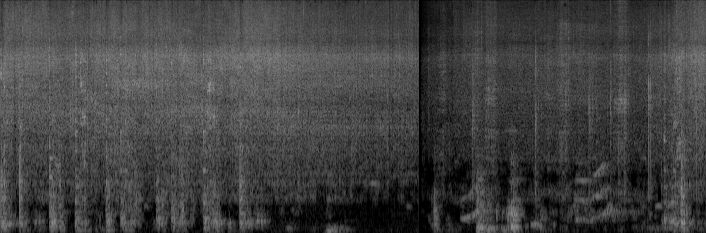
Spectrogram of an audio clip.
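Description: Potato cubes and tomato pieces frying in oil in a non-stick pan: a steady sizzle, with a metal spatula scraping and tapping the pan as they are stirred. About eight seconds in the sizzle drops off sharply and goes on more faintly.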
